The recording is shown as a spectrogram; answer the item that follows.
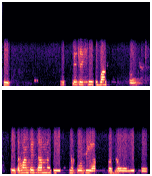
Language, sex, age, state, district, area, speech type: Maithili, female, 60+, Bihar, Supaul, urban, conversation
